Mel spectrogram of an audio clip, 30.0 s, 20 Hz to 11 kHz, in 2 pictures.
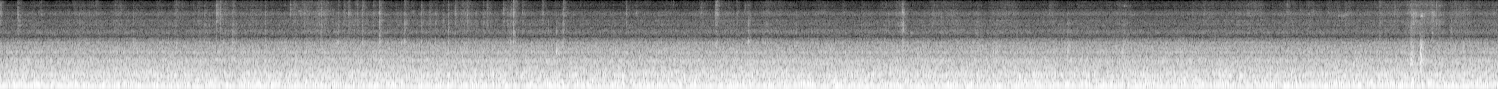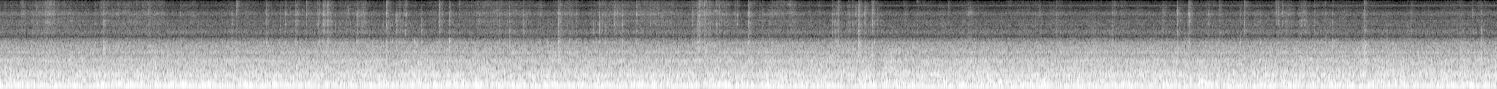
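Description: Steady running noise inside the cabin of an E3-series Shinkansen train: an even low hum with a constant rumble and a few faint ticks.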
